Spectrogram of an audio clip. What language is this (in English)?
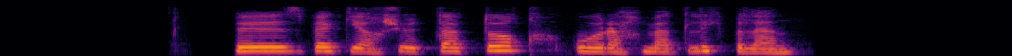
Uyghur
